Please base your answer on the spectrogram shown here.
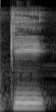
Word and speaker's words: ki: China में इसे ची नाम से पुकारा जाता है, CHI, और जापानीज में इसे की नाम से पुकारा जाता है, मतलब कि KI। तो ये इसकी स्पेलिंग है, ताकि अगर मैं मिस प्रोनाउंस भी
